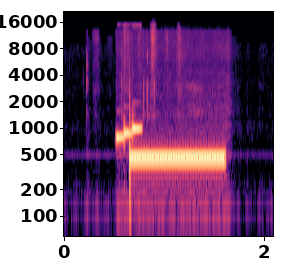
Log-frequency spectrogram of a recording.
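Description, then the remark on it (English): A phone call being placed: a few quick stepped electronic beeps, then a single steady tone holding for about a second before cutting off. Clear, with no voices. “Let me get Chris on the phone here.”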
